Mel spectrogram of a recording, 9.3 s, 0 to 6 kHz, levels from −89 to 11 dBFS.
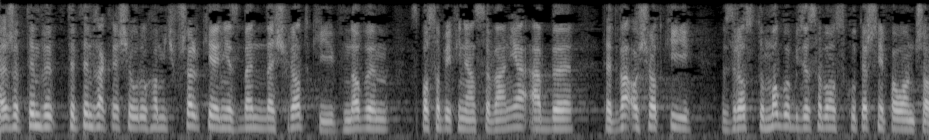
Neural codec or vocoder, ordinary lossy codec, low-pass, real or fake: none; none; 5.4 kHz; real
